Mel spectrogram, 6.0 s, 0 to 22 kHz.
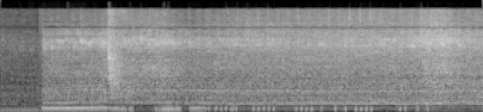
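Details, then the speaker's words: Ford Mk3 Cortina, sat in a field since 1983, just started after charging up, filing the points and pumping the accelerator to get petrol through; catches and settles into a steady, even run with no knocks or misses; healthy. "the car does not want to die and tell you that much listen to this for a motor"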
